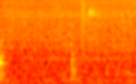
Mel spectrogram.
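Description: Mushrooms fry in a pan for jägerschnitzel hunter sauce, giving a continuous close sizzle while a utensil stirs them with a soft scrape, no talking.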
